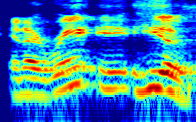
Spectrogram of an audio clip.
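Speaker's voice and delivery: ordinary delivery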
